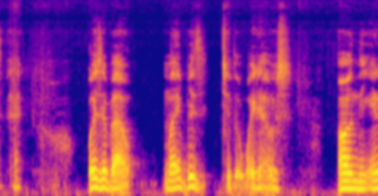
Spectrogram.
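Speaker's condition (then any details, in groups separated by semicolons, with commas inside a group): Cerebral palsy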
